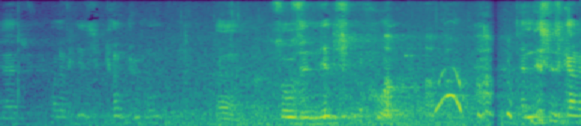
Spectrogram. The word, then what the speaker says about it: Solzhenitsyn: It's a quote of Solzhenitsyn. Am I pronouncing that right?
